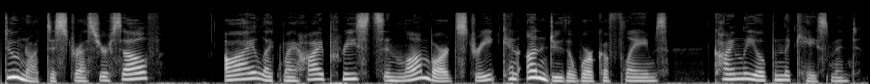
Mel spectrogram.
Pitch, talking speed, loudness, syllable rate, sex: 205 Hz, 150 wpm, -17 LUFS, 4.1 syllables/s, female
